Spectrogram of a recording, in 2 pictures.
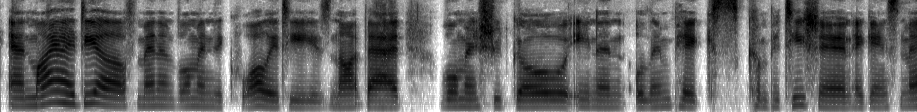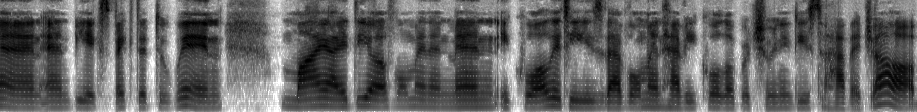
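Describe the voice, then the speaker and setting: A young adult woman from Iran, a podcast guest talking in casual interview chat, animated and emphatic, laughing often and asking pointed rhetorical questions. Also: lowish voice, no room sound.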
